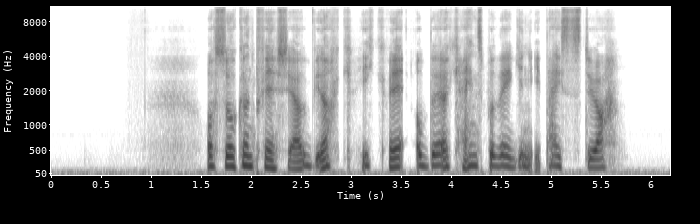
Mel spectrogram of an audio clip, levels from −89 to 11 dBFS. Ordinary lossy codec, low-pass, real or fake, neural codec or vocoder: none; none; fake; autoencoder, 22.05 kHz, a latent of 192 numbers a frame, VITS, trained on many speakers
